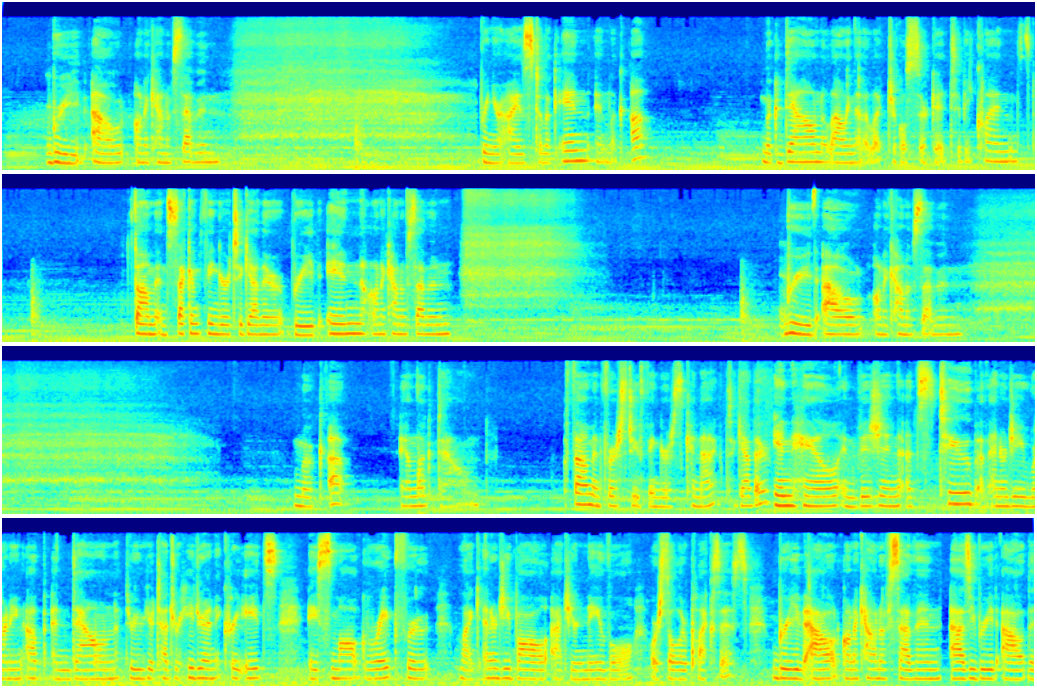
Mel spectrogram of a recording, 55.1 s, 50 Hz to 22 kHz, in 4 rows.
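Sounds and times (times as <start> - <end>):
ambient meditation drone: 0.0 - 55.0
soft airy hiss: 2.8 - 6.8, 19.8 - 22.0, 25.9 - 31.4.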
